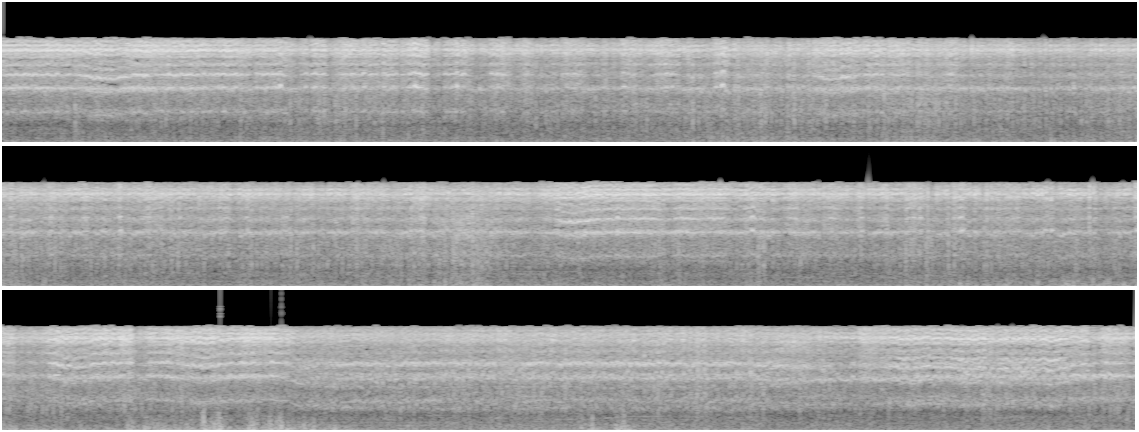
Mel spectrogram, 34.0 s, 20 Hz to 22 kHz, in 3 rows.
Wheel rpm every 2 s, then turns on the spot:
230, 230, 230, 230, 230, 230, 230, 230, 230, 230, 240, 230, 220, 200, 190, 200, 210.
none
